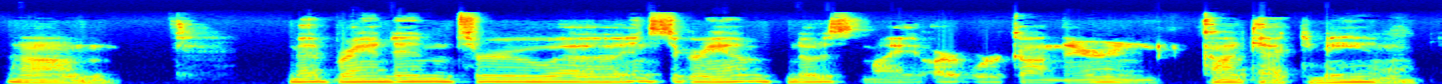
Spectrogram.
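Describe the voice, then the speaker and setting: A man's voice: mid-range voice, steady tone, takes it slowly, vocal fry, warm tone, low-quality recording. A fifty-year-old American man from Iowa introducing himself casually in a reserved, slightly shy, plain-spoken way. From Iowa, United States. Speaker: guest, artist and machinist.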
